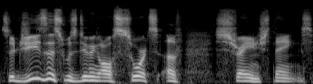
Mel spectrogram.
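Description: This very clean recording with a silent background features a man with a high-pitched voice. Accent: Southern US. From Georgia, US South. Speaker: college pastor. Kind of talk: sermon-style podcast talk. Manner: casual, conversational.

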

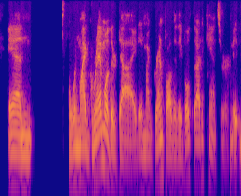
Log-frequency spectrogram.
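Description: With an American accent, a man talks at a fairly quick pace in an unremarkable speaking voice, fairly low in pitch, with ordinary pitch variation. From Houston, Texas. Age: 40s. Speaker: fitness business owner. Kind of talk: interview.

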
